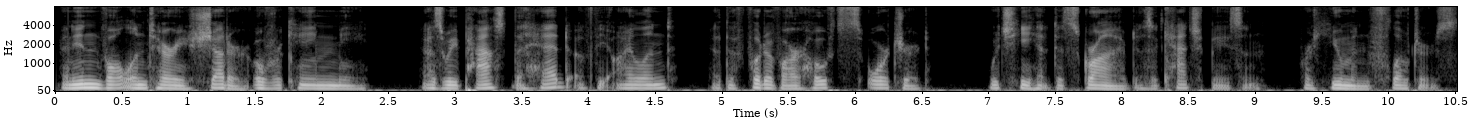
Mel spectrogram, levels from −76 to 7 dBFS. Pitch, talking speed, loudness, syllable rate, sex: 110 Hz, 175 wpm, -20 LUFS, 5.1 syllables/s, male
